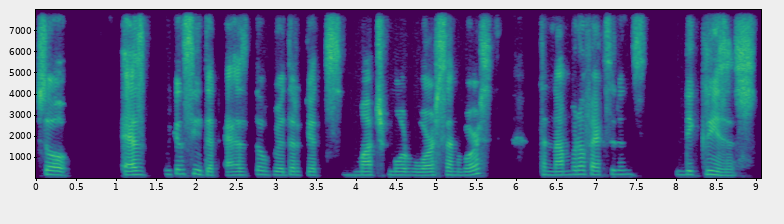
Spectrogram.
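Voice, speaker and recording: A student giving an informal data presentation in a halting, hesitant way, often restarting phrases. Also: medium pitch, fairly even intonation, darkish tone, no room sound.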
